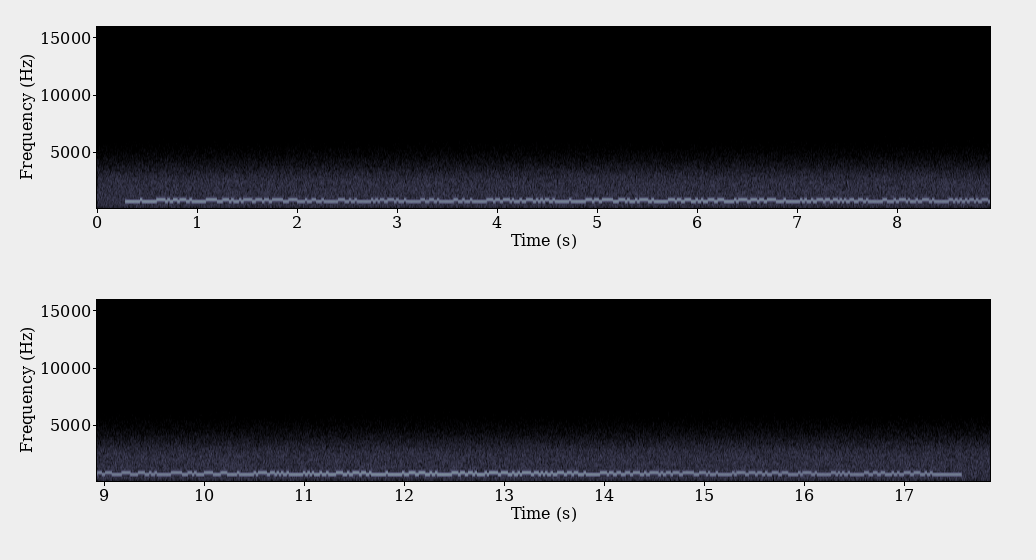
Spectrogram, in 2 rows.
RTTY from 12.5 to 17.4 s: GENERAL IN THE AMERICAN

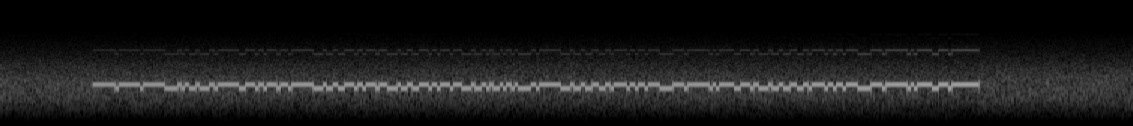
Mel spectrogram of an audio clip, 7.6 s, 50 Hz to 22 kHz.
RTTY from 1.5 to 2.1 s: CQ

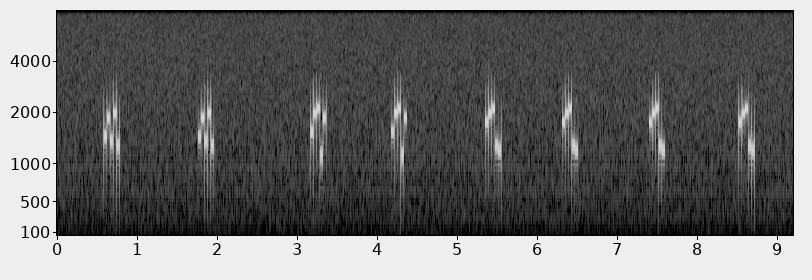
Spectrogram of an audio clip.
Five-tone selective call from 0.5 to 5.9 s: 59403 59403 60019 60019 80032

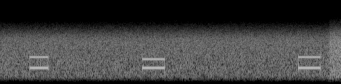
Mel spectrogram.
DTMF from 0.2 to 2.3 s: 5 4

